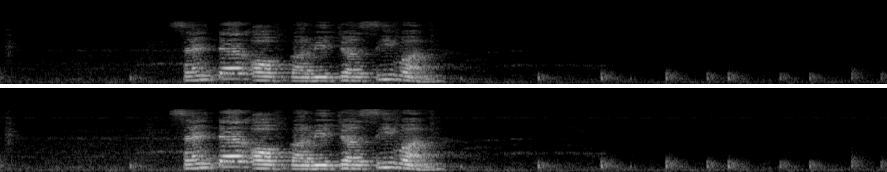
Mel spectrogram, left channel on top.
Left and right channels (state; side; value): quieter; left; 5.6 dB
